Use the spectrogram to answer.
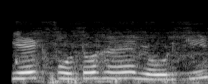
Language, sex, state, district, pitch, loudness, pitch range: Hindi, female, Uttar Pradesh, Ghazipur, 275 Hz, -13 LUFS, 260-285 Hz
